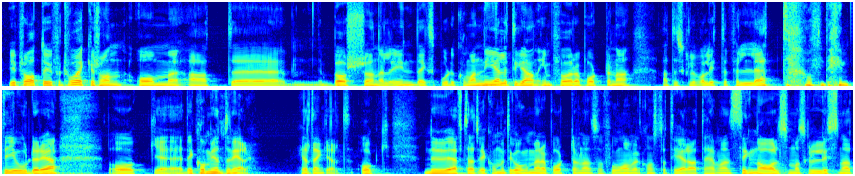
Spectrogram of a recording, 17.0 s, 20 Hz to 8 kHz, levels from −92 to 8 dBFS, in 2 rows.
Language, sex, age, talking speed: Swedish, male, 30-49, 230 wpm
